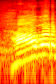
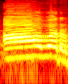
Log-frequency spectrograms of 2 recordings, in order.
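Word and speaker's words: hour: देखो हावर नहीं पढ़ते इसको आवर पढ़ते हैं।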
